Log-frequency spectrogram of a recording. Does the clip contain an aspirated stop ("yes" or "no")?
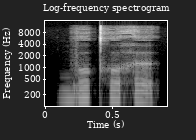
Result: yes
